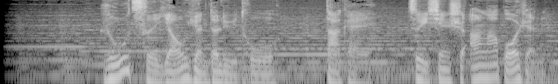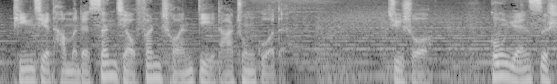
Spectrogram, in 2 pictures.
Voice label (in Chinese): 男 专题 探险悬疑, 国语男声配音, 浑厚; 海上丝绸之路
